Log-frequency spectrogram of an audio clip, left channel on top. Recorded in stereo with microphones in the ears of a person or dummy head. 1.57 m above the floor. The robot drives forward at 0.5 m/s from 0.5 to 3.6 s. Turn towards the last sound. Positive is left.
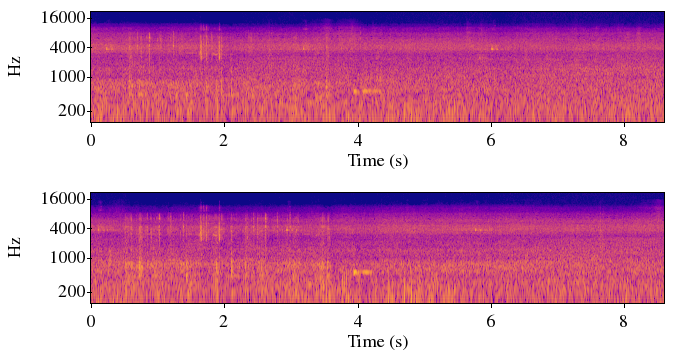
turn(degrees=-40)  # may be behind; listen again after turning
